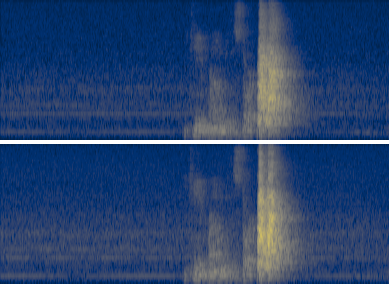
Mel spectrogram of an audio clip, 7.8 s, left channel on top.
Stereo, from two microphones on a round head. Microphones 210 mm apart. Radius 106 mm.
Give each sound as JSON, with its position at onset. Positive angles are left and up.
{"t": 3.7, "sound": "a man speaking", "side_deg": -65, "distance_m": 4.0}
{"t": 5.1, "sound": "a dog barking", "side_deg": -65, "distance_m": 1.5}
